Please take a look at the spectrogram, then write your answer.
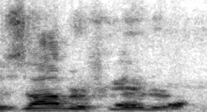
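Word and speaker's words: Zauberflöte: Magic Flute which was the zabber flutter which that's how you say it in German the zabber flutter um his his um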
